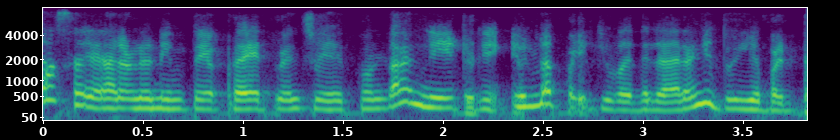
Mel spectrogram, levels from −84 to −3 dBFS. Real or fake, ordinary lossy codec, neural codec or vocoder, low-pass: fake; Opus, 16 kbps; codec, 24 kHz, 1.5 kbps, HILCodec; 7.2 kHz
